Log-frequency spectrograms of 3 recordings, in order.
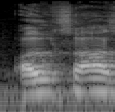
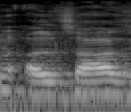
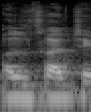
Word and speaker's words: Alsace: अल्साज, बेटा इसकी प्रोनाउंसिएशन अल्साज है, याद रखना, ठीक है. कुछ लोग ओल्सेस पढ़ी पढ़ते हैं, कुछ अल्साचे भी पढ़ते हैं. ओल्साज है इसकी, अल्साज एंड लोरेन.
